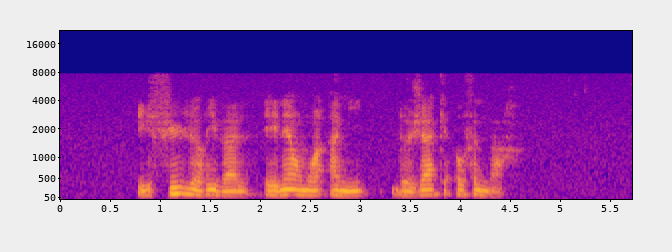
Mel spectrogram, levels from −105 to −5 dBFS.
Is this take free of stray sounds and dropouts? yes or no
yes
